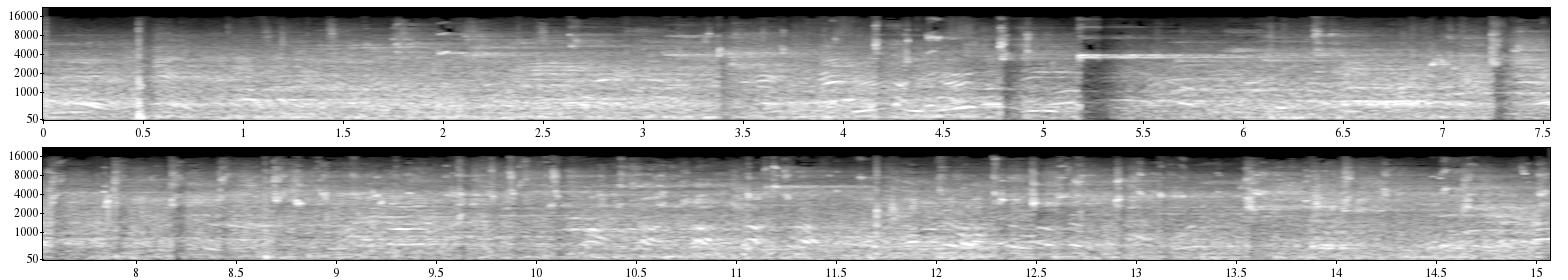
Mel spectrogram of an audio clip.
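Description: A basketball dribbling and bouncing on a hardwood gym floor during play, with a background of many voices from players and spectators, echoing in a large hall. The sound drops out briefly about five seconds in.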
